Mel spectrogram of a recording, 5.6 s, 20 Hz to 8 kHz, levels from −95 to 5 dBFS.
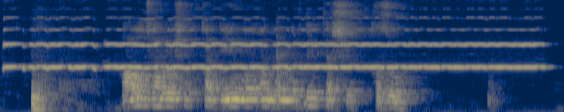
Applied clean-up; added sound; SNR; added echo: none; Wind instrument, woodwind instrument; -2 dB; reverberation time 0.6 s.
